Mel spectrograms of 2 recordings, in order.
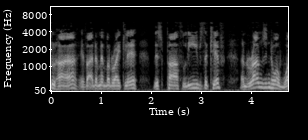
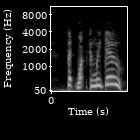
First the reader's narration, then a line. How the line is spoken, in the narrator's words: cried Pippin miserably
